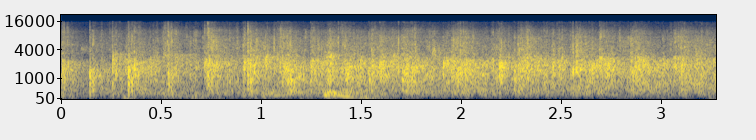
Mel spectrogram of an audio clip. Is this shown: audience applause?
yes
